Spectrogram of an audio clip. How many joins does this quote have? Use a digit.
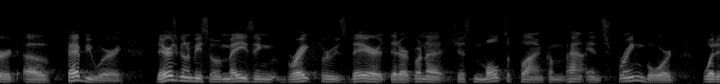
1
